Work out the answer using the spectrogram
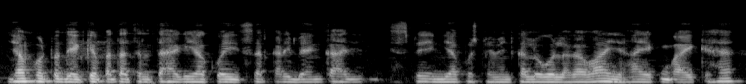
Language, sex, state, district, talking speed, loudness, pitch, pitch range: Hindi, male, Bihar, Samastipur, 210 wpm, -22 LUFS, 120 Hz, 115-130 Hz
